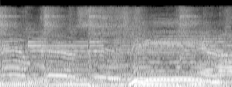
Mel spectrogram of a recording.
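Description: A small band playing live: strummed acoustic guitar under a sung melody, with one long held note in the second half.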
